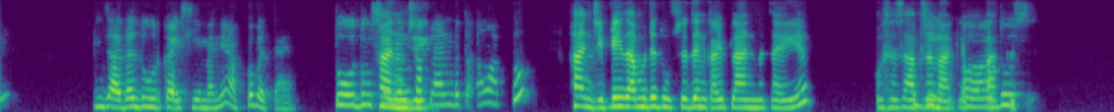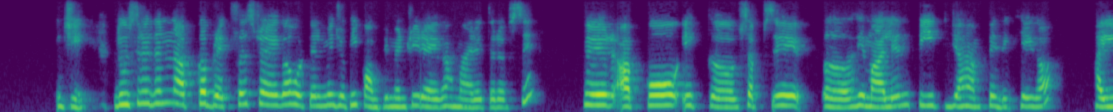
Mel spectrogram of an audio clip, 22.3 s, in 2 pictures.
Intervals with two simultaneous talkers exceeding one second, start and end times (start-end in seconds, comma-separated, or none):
none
